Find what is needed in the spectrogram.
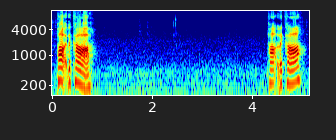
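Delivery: dropped R's, loud Boston-style; Boston accent. Shown as a demonstration. Streamer attempts Boston on a viewer's request, Boston accent. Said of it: "Brandy, can you say".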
